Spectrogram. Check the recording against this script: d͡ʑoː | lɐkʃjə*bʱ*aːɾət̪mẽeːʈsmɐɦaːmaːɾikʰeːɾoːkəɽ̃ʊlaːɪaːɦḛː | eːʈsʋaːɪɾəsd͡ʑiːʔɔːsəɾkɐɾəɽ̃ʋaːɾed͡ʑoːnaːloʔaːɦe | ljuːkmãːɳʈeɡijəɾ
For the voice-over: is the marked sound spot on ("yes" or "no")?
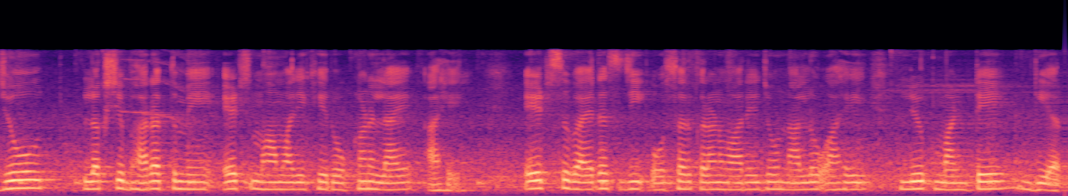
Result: yes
